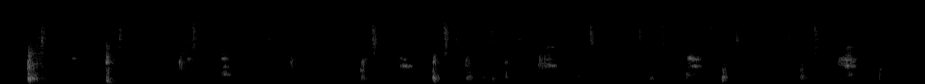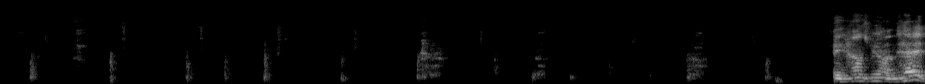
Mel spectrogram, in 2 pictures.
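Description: Feet thud on the floor as a man does jumping jacks.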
